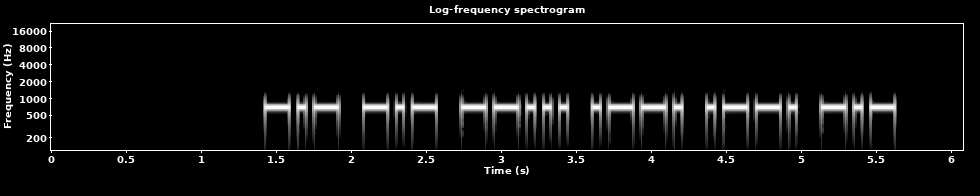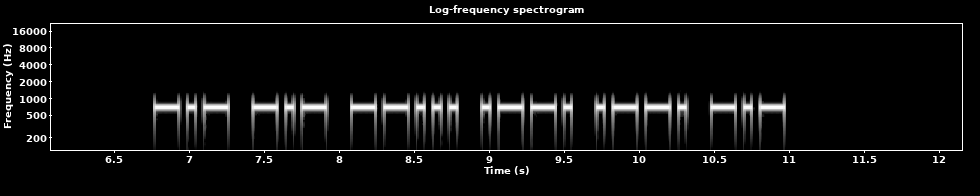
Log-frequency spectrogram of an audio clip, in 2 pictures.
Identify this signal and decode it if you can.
Morse code, heard as a keyed tone, about 22 wpm, 700 Hz. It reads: KK7PPK KK7PPK
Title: USA Call Signs - 6 Characters - Repeated 2x - 22wpm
